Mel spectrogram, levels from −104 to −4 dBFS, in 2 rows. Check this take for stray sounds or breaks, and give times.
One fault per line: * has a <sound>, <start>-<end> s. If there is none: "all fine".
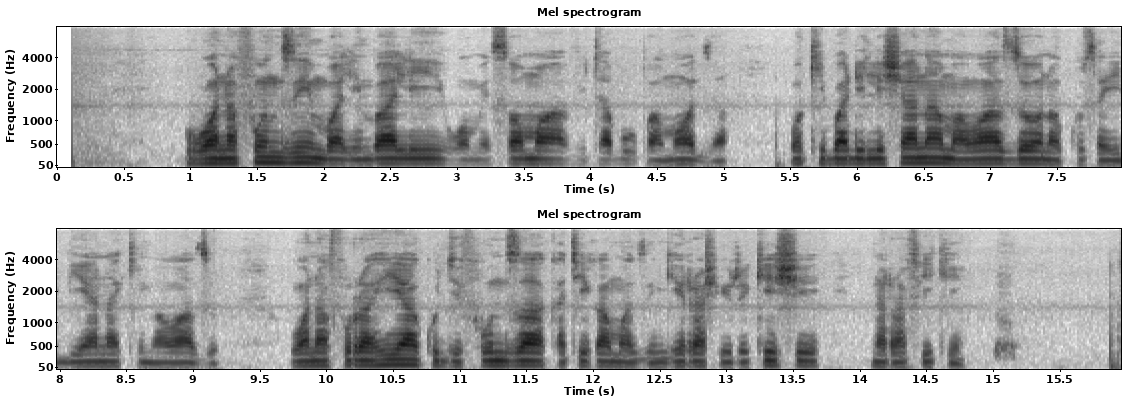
* has a bark, 15.0-15.3 s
